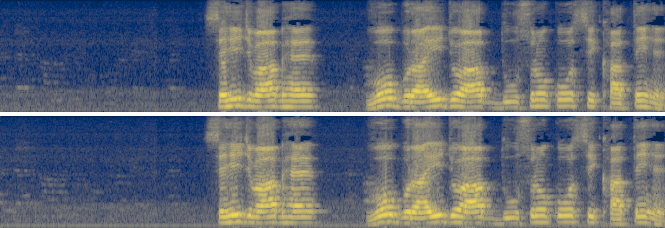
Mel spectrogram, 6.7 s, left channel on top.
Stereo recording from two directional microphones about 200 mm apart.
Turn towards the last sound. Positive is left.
turn(degrees=45)  # may be behind; listen again after turning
